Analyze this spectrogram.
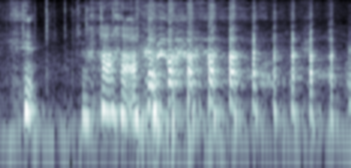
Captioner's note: both laugh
